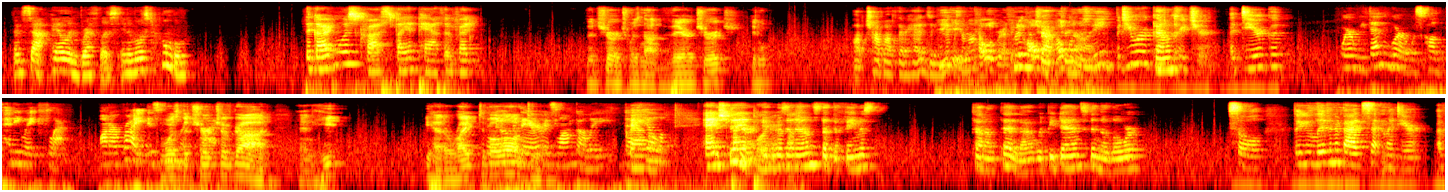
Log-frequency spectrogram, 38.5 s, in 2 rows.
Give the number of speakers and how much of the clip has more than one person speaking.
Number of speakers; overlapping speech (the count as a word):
eight, about 19%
